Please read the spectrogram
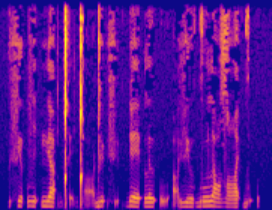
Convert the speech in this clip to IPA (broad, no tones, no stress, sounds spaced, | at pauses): fʲ o ʔ v i ʔ mʲ ɑ ʔ ǃʼ ḛ ǃʼ ɑ̰ ɡ y ʔ fʲ ṵ ʔ ɠ eː ʔ l ɯ ʔ ṵ ʔ ɑ̰ vʲ u ɡ u l ɯː zˤ eː ʔ ɡ ṵ ʔ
